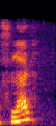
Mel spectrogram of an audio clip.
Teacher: फ्लड में double O का उच्चारण जो है आ के रूप में हुआ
